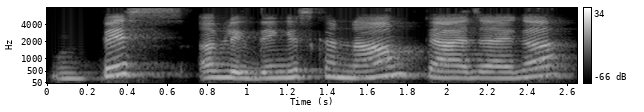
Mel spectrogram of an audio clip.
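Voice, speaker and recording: Lady teacher, pretty high voice, keeps asking then answering herself, repeats terms over and over. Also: expressive, normal speed, a bit bright. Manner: calls students "beta", repeats key words, asks and answers her own questions. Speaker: chemistry teacher. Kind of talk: whiteboard lesson, explaining step by step.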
